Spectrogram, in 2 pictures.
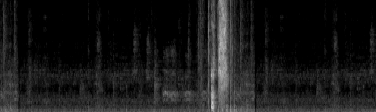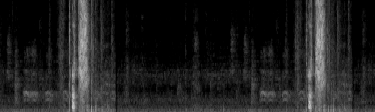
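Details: Three loud sneezes about five seconds apart, each preceded by a brief indrawn build-up: repeated sneezing.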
